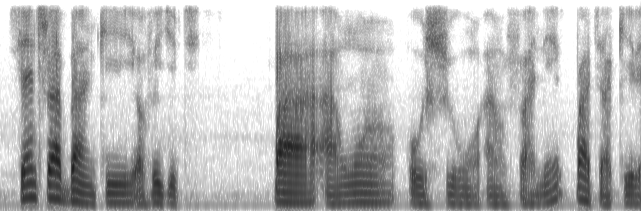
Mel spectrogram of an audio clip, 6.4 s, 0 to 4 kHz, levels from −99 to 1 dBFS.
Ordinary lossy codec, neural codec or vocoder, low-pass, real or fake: none; none; 3.6 kHz; real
